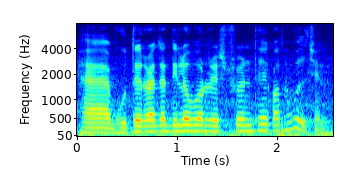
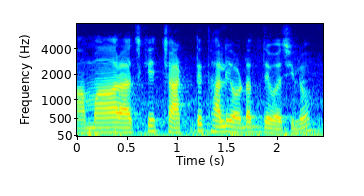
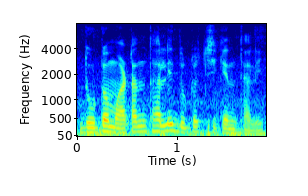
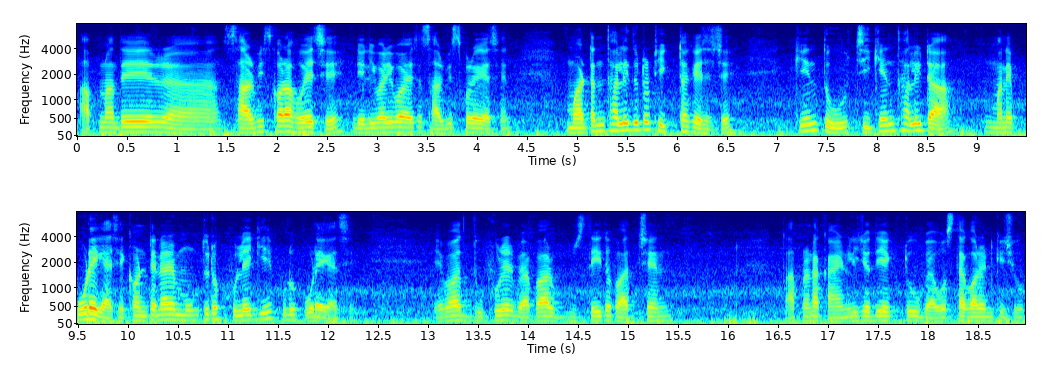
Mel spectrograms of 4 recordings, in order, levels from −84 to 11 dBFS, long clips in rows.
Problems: constant background noise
